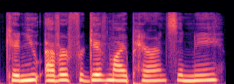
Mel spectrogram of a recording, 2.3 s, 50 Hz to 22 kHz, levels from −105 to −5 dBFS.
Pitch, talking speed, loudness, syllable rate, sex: 240 Hz, 205 wpm, -16 LUFS, 5.7 syllables/s, female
